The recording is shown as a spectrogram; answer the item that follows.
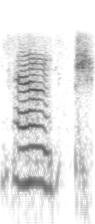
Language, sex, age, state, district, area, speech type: Maithili, female, 30-45, Bihar, Araria, rural, conversation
